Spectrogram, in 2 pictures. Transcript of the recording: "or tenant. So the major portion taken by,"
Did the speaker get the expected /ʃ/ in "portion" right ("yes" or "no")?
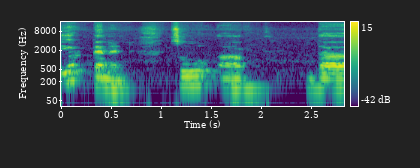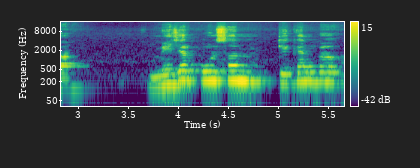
no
